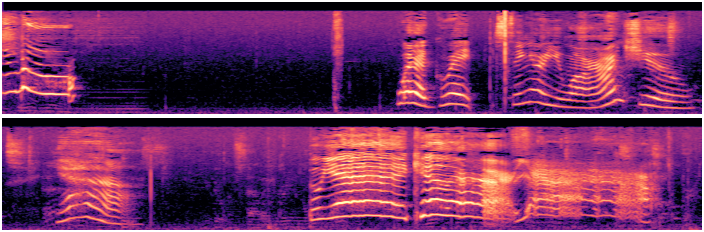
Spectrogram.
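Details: A pet Yorkshire Terrier 'sings' indoors when encouraged: a run of short wavering, arched howls rising and falling in pitch, then a longer drawn-out yowl near the end, with a woman's cheerful voice at the start.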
